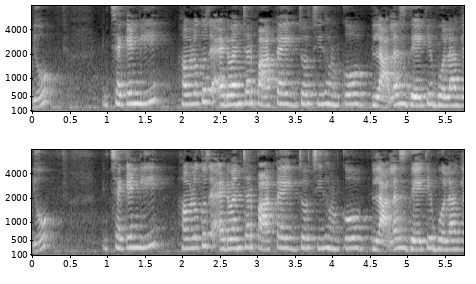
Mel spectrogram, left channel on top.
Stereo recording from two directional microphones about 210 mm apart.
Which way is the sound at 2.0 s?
10° right (ahead or behind).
